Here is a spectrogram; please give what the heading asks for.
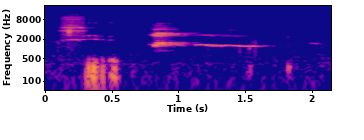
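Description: A dog whines and whimpers in high, drawn-out cries, with a couple of short, sharp barks mixed in. It is fairly quiet, in a brief burst of agitated noises.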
